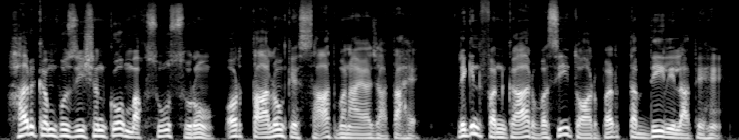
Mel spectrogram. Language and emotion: Urdu, neutral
